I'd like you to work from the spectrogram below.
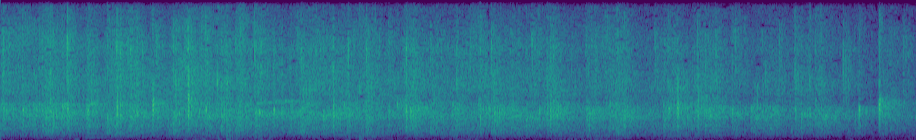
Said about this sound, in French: Est-ce qu'on peut l'applaudir? Vraiment.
